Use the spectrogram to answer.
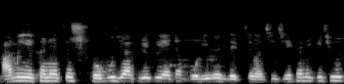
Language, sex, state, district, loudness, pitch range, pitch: Bengali, male, West Bengal, Dakshin Dinajpur, -15 LUFS, 140-165 Hz, 155 Hz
